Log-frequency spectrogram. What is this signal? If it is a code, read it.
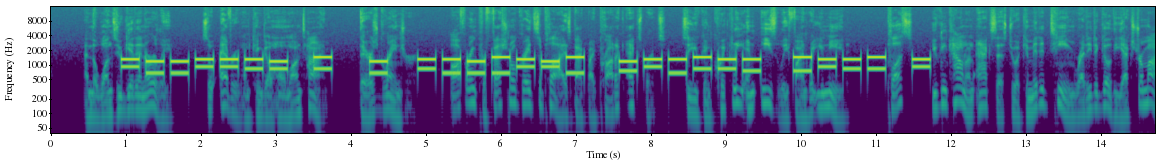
DTMF, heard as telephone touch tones, dialled by machine, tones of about 240 ms, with speech in English. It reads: 0110087 9 1 82130*3 402985 6089 0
